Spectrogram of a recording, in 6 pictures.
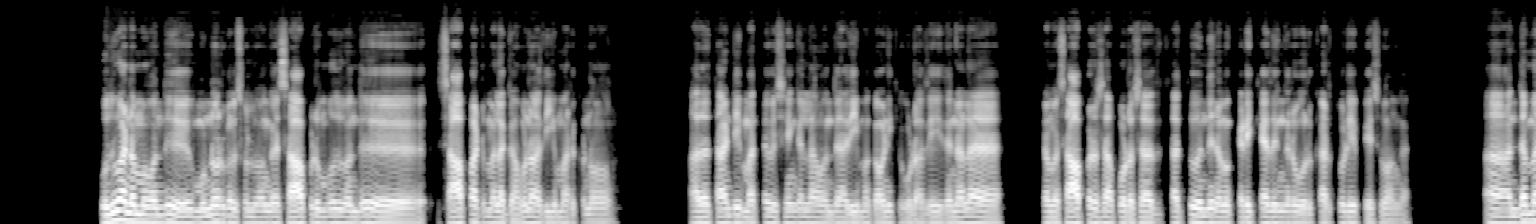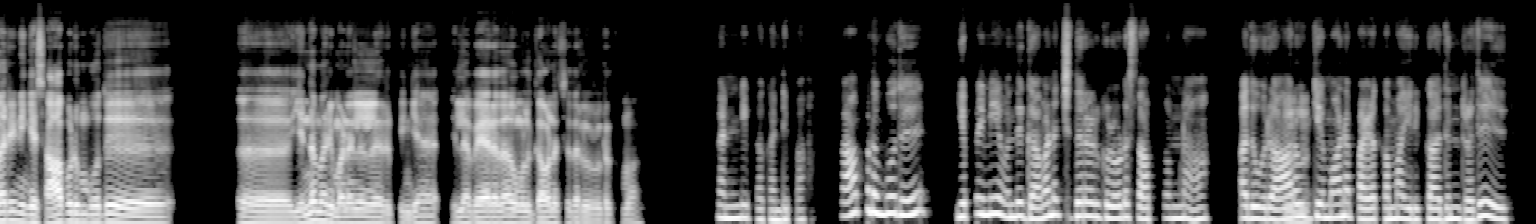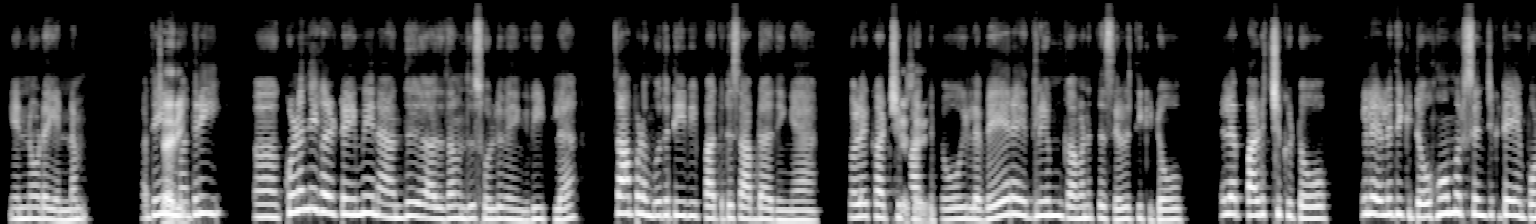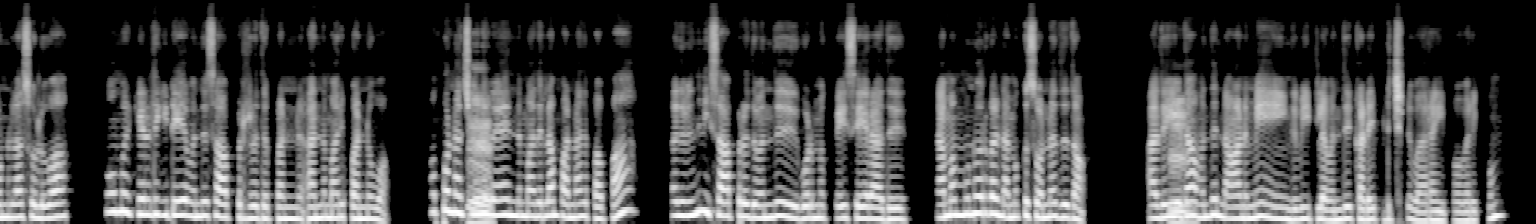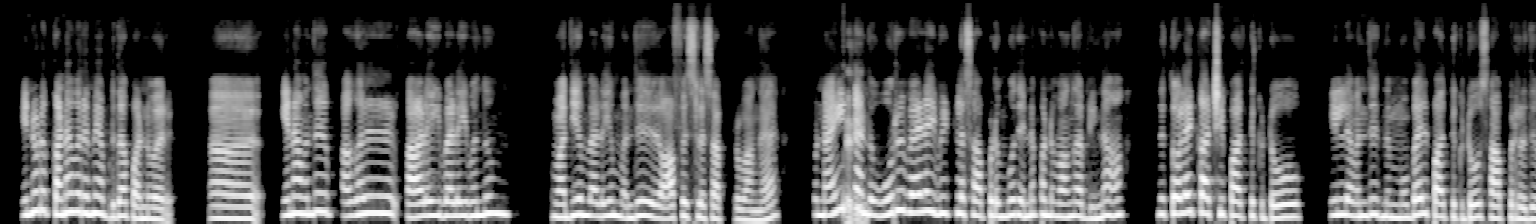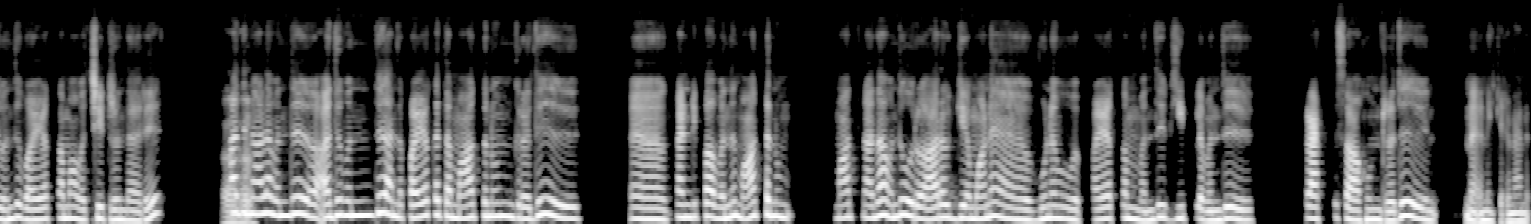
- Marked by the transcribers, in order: drawn out: "வந்து"; "சாப்பாடோட" said as "சாப்பாடோ"; drawn out: "சாப்பிடும்போது"; in English: "ஹோம்வொர்க்"; in English: "ஹோம்வொர்க்"; in English: "ஆஃபிஸ்ல"; in English: "பிராக்டிஸ்"; "ஆகும்ன்னு" said as "ஆகும்ன்றது"
- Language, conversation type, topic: Tamil, podcast, உங்கள் வீட்டில் உணவு சாப்பிடும்போது மனதை கவனமாக வைத்திருக்க நீங்கள் எந்த வழக்கங்களைப் பின்பற்றுகிறீர்கள்?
